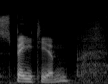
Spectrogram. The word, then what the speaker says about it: Spatium: I pronounce it Spatium, because it's kind of got that association with space, storage space. Spatium. But yeah, other people indeed say it like literally phonetically how it's spelled, which is Spatium.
